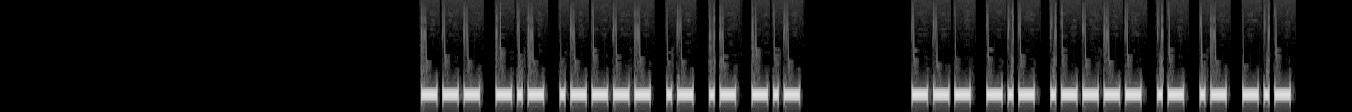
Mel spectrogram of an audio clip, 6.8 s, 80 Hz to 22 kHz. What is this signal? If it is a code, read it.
Morse code, heard as a keyed tone, about 41 wpm, 700 Hz. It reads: OK1AAK OK1AAK
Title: DXCC-100 Call Signs - 6 Characters - Repeated 2x - 45wpm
